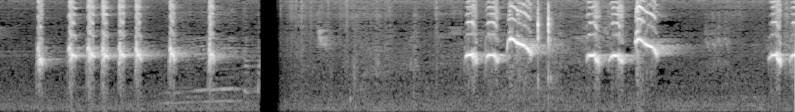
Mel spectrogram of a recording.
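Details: Greater green leafbird, captive and used as a song lure for other birds: quick repeated sharp notes, then after a pause a mix of harsh chattering notes and slurred rising whistles.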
